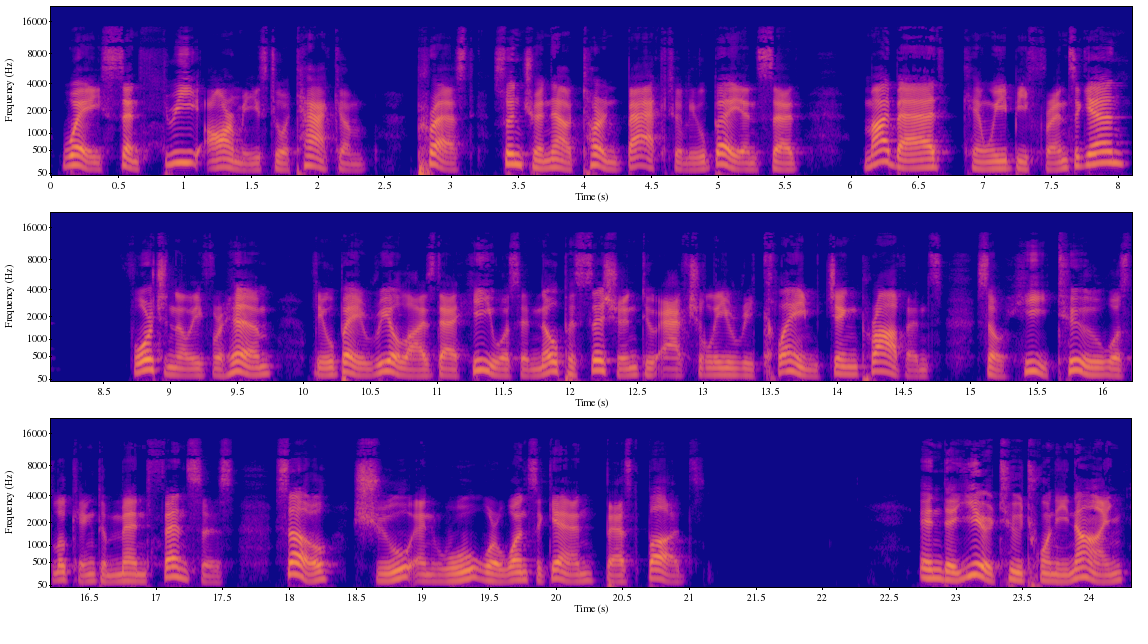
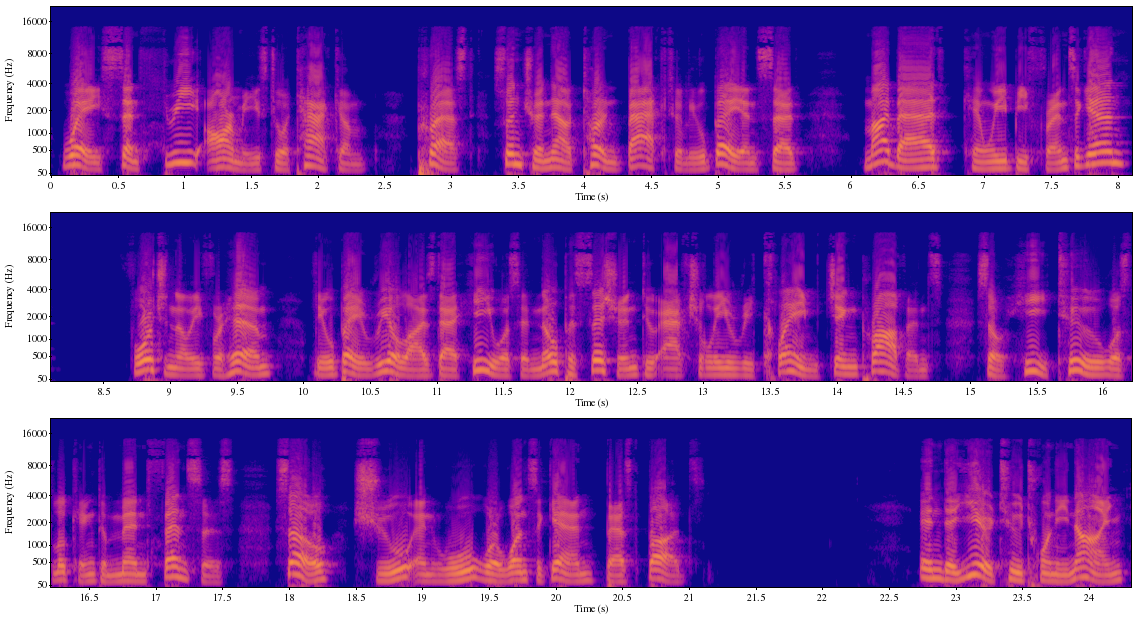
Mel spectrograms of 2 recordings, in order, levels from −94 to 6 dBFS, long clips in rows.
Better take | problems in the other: first | distortion; slight; 5% of the sound clipped

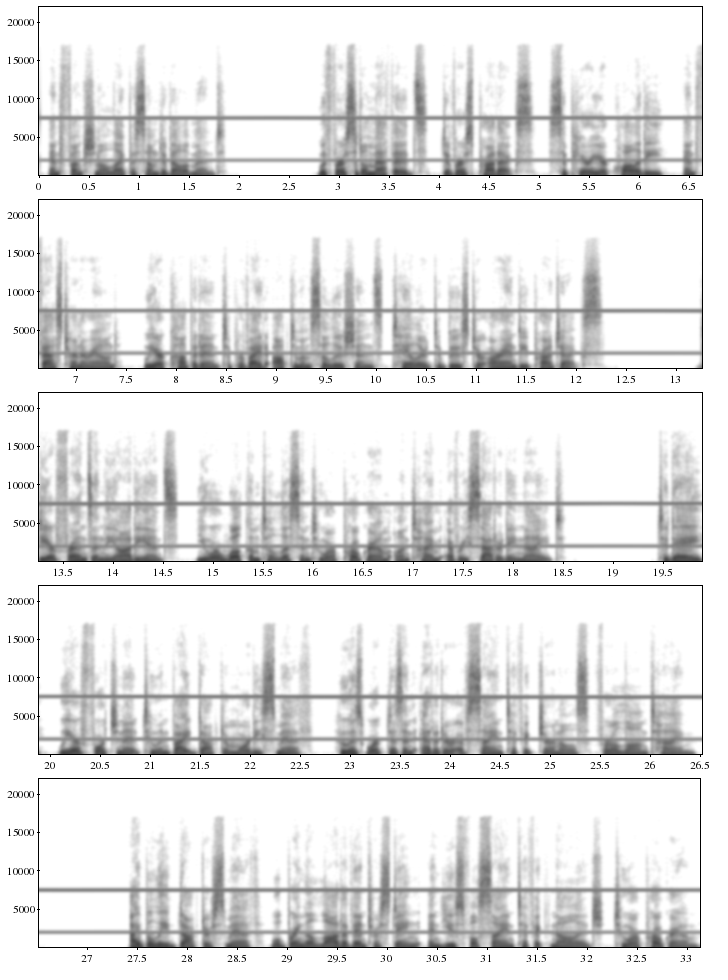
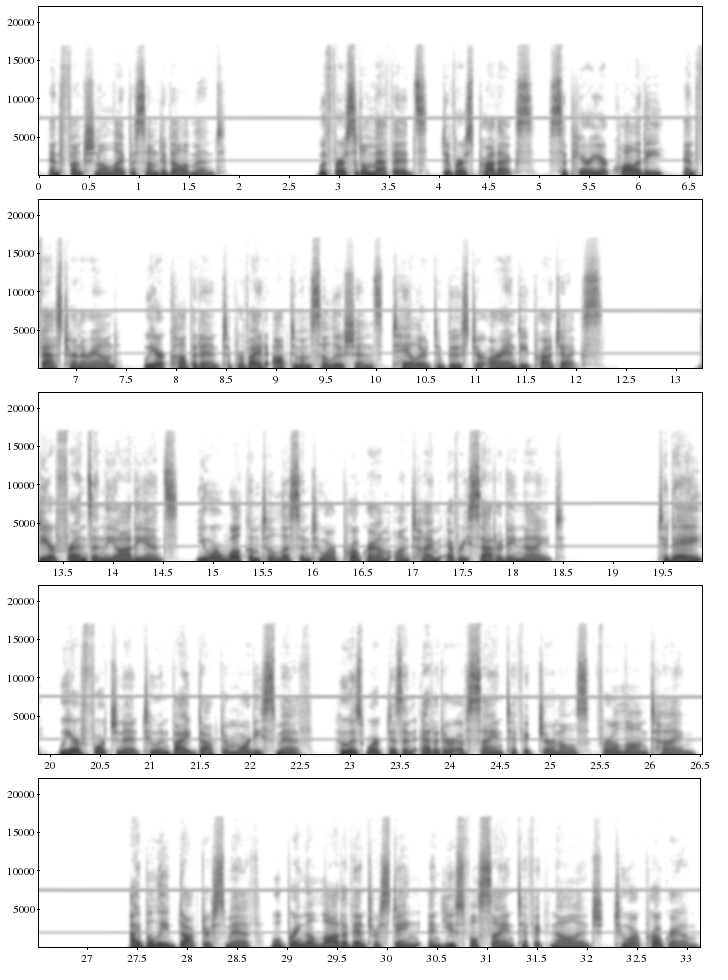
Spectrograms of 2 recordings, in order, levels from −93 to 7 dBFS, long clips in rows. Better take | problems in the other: second | high-pitched whine; loud; throughout; 7.5 kHz, 9 dB below the speech; faint in the second

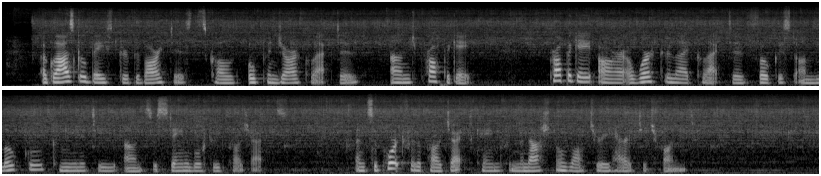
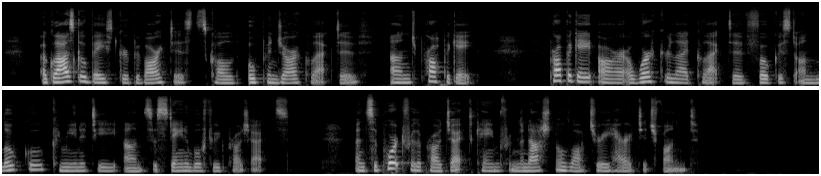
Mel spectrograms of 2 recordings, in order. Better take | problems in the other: second | household noises; loud; throughout; 6 dB below the speech

